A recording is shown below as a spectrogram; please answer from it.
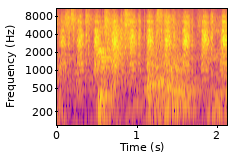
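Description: Faint, rhythmic scratching of a black Posca paint-marker tip stroking back and forth on paper as a dark background is filled in, about four strokes a second.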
